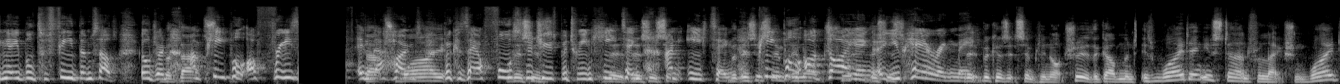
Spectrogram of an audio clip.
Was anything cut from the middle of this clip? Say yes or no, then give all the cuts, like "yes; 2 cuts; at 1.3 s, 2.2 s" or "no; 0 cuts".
yes; 2 cuts; at 1.4 s, 11.3 s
